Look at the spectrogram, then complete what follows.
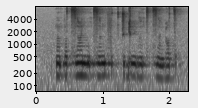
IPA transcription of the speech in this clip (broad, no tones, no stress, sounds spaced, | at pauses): p ã p ɔ tˤ z ɛ̃ n̪ ĩ tˤ z ĩ ŋ f ʊ k t ʊ ɖ ɛ ŋ ɡ ə̃ tˤ ə t zˤ ã ɡ ɽ ɔ tˤ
